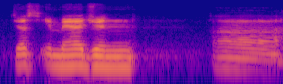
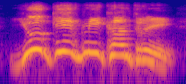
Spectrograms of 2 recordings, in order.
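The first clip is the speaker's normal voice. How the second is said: put-on loud, high, slow demand in a Russian accent; Putin; 10 semitones higher, 9 dB louder, slower than usual. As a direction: bellow it as a Russian tyrant. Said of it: "Putin comes up to Ukraine and goes".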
